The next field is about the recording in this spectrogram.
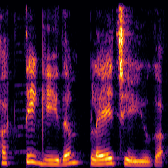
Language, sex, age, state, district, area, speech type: Malayalam, female, 30-45, Kerala, Idukki, rural, read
